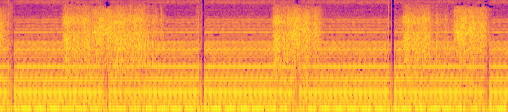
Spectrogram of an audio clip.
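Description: Steady electronic game music plays throughout.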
